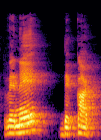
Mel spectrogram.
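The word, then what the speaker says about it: René Descartes: cartnia i'm spelling i but actually this is pronounced as rene descartes i know the net card introduced the rectangular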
